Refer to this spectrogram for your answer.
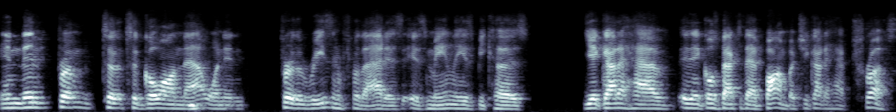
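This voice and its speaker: In a normal speaking voice, a man talks at a moderate pace and medium pitch with fairly even intonation. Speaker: podcast host; veteran. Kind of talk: podcast interview host talk.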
